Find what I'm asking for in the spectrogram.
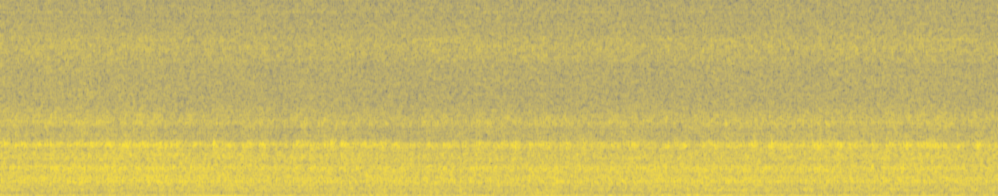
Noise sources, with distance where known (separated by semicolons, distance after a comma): large-sounding engine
